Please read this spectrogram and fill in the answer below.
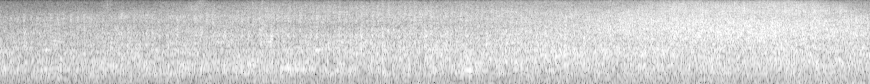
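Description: Road traffic passing close by: a steady rush of tyre and engine noise that grows louder toward the end as cars approach and drive past.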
